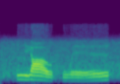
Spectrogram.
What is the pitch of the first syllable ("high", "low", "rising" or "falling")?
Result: falling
